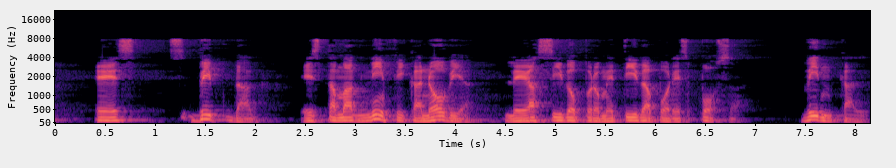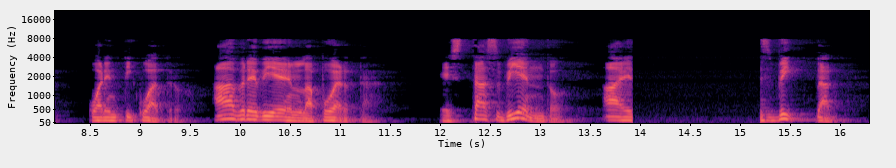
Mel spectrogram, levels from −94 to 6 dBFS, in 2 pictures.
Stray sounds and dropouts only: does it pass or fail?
pass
